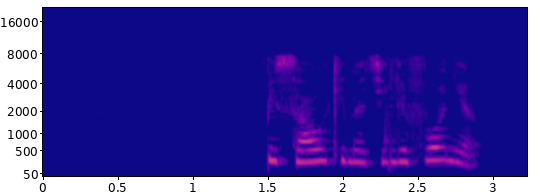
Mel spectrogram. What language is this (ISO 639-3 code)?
rus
